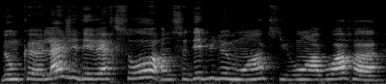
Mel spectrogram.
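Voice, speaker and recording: A woman's voice: on the high side, fairly even intonation, moderate pace, fairly bright tone, echoey room. A woman giving a casual tarot and astrology reading, talking with many hesitations, fillers and restarts. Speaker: tarot card reader.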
